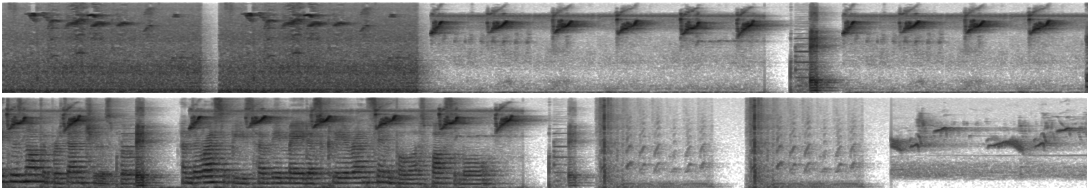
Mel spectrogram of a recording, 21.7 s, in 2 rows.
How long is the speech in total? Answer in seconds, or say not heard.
5 s.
